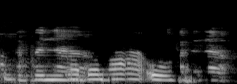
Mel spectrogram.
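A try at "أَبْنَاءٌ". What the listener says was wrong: Pakai tanwin Bu ya. Abnaun. Beda sama jumala'u sama atiba'u beda ya. Memang dia mempunyai pola yang mana pola tersebut tidak boleh tanwin.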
